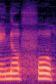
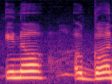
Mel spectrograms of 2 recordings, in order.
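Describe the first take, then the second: First: The word ends with an f sound. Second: The word ends with a g sound. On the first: The speaker calls it right. "इन फ पढ़ते हैं" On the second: The speaker calls it wrong. "इन ग नहीं पढ़ता"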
